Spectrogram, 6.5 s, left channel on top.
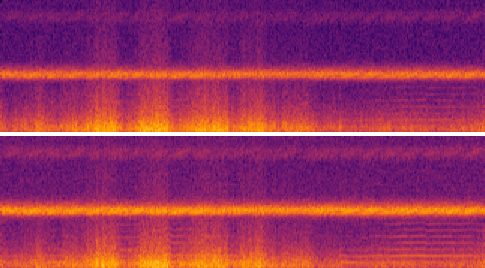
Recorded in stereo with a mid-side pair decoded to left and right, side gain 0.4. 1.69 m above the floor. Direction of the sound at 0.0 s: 55° right.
